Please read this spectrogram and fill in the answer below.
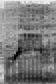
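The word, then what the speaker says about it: Рим: Yeah, it's actually how Rome in Russian is pronounced. Rim.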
